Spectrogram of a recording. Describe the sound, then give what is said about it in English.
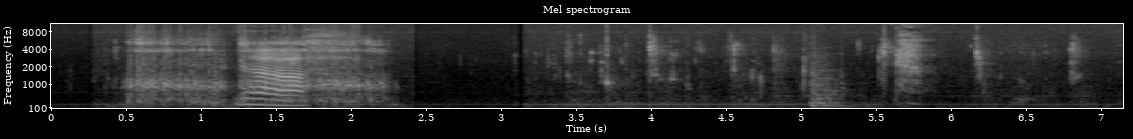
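Loud chewing of chunky chicken soup by a woman, with wet smacking and squishing bites in an uneven rhythm and a brief voiced murmur near the start. “Why is she chewing like that?”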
